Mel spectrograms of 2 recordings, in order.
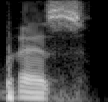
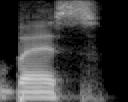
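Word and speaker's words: बैंस: भैंस इकबाल सिंह भैंस आई am sorry मैं इनको भैंस इसलिए प्रोनाउंस कर रहा हूं य एक्चुअल में है तो बैस लेकिन बस याद रखने के लिए ठीक है इकबाल सिंह बैस यह है क्या इस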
